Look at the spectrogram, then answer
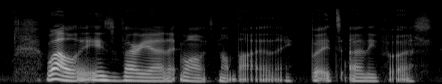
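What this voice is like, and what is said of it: British accent. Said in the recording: “We're from the UK. Tell by our irritating accent.”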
